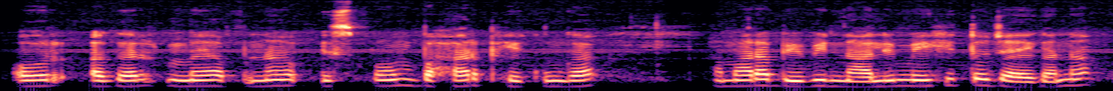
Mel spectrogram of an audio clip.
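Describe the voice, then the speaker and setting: A woman's voice: medium pitch, level tone, unhurried, highs cut off, natural voice. A woman voicing a pushy, playful adult male lover who pleads and teases insistently, read aloud in a storybook. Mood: pleading, teasing.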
